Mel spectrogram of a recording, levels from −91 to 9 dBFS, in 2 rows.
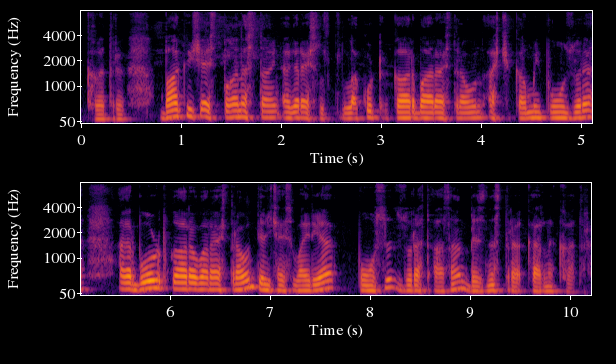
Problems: constant background noise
